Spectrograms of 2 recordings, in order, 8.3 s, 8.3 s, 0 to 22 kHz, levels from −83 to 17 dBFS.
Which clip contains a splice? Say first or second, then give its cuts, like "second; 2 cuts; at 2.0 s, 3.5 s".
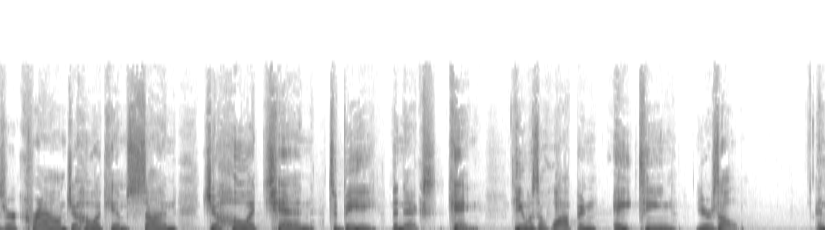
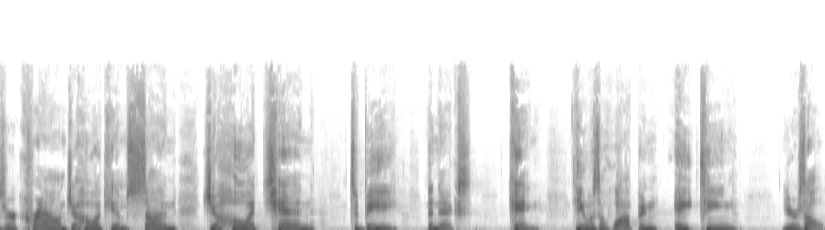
first; 4 cuts; at 3.2 s, 3.8 s, 4.4 s, 6.9 s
